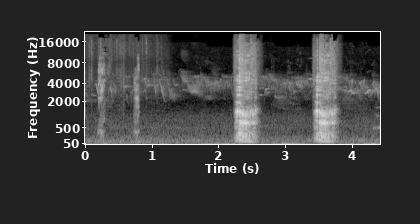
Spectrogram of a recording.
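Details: Farm pig giving two short, harsh, broadband grunts about a second apart, each low and rough, with faint high chirping in the background between them.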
